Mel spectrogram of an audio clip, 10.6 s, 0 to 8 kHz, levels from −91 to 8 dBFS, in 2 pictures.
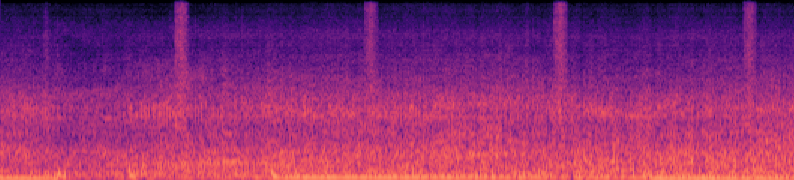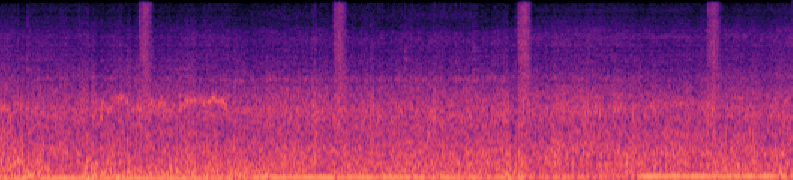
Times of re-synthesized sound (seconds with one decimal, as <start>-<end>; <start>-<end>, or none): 0.0-6.9; 8.7-10.6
